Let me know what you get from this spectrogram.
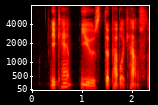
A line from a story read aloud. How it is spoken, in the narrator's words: mayor said firmly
